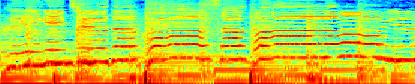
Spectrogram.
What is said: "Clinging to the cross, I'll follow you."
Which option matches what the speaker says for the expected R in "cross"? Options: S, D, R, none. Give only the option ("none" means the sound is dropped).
none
